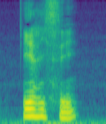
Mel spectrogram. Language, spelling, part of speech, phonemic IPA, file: French, hérissé, verb / adjective, /e.ʁi.se/, Fr-hérissé.ogg
- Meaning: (verb) past participle of hérisser; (adjective) spiky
